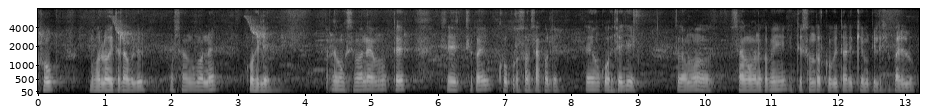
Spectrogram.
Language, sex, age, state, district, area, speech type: Odia, male, 18-30, Odisha, Subarnapur, urban, spontaneous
